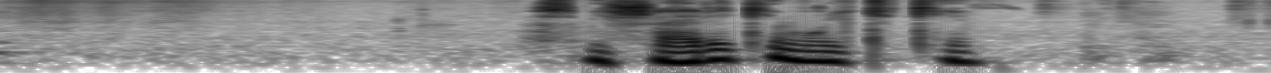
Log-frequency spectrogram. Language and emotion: Russian, neutral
